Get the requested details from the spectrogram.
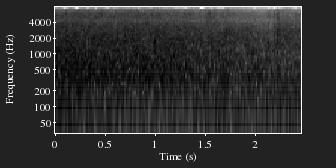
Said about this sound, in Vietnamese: Xin toàn thể quý Phật tử dành cho tràng pháo tay để nghinh tiếp Hòa thượng.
